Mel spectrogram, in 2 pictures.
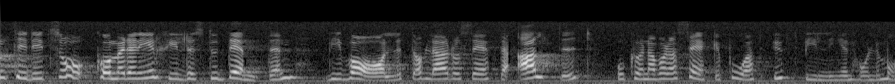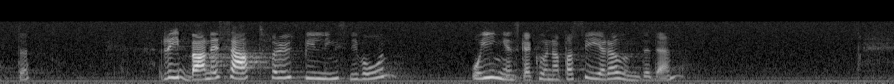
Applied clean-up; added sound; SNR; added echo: none; none; none; none.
